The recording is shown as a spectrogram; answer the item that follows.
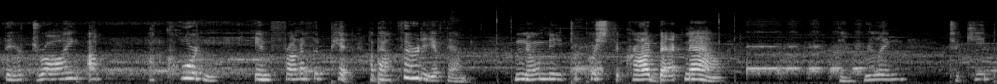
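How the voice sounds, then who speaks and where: High-voiced, halting radio newswoman played by an actress. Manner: halting, dramatic, broken phrases. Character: female radio field reporter, excitable, overwhelmed eyewitness to invasion. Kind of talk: 1930s radio drama acting, breathless live commentary. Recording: noisy audio with constant ambience.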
